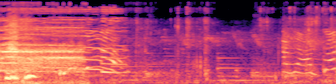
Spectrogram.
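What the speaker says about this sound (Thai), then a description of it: "ไก่ตัวเนี้ยแหละทำฉันกลัว มันร้องเสียงดังมากเลย" A rooster crows loudly and close on a hillside farm in southern France, followed by quieter clucking and scattered farmyard sounds, with a voice chiming in near the end.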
